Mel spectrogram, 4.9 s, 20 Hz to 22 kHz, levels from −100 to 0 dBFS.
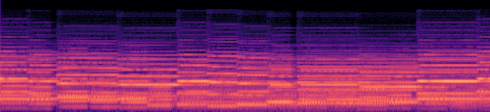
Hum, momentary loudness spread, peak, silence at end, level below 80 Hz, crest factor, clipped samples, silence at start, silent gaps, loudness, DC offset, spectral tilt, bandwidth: none; 6 LU; -12 dBFS; 0 s; -70 dBFS; 12 dB; under 0.1%; 0 s; none; -25 LUFS; under 0.1%; -5 dB/octave; 11 kHz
